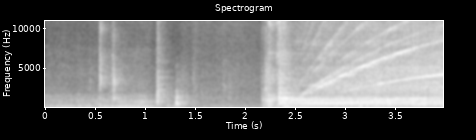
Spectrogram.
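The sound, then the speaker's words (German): A few sharp clicks and knocks, then a vacuum cleaner switches on, its motor whining up in pitch and settling into a loud, steady roar with no one talking. “Das MKE 200 setzt auf eine Kapsel mit Souvenir-Charakteristik, die präzise Aufnahmen mit weniger Hintergrundgeräuschen wie aktuell im Staubsauger ermöglichen soll.”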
